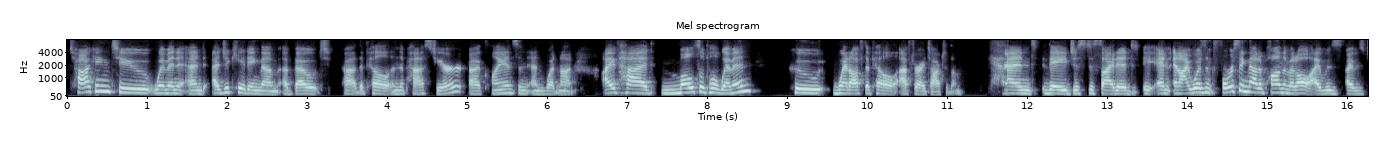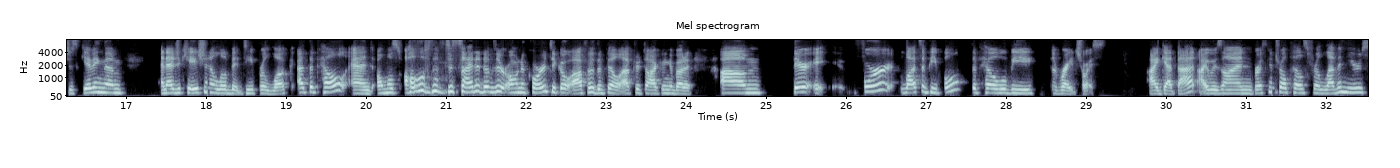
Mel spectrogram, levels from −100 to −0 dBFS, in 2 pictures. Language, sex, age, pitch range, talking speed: English, female, 20-39, 180-230 Hz, 200 wpm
